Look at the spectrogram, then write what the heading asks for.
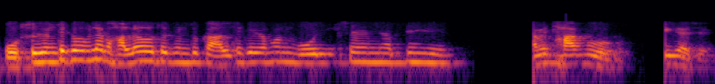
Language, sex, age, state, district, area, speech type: Bengali, male, 18-30, West Bengal, Bankura, urban, conversation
